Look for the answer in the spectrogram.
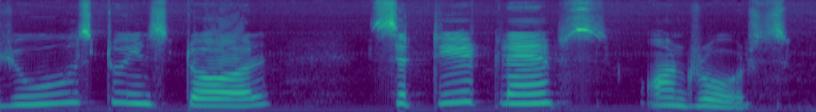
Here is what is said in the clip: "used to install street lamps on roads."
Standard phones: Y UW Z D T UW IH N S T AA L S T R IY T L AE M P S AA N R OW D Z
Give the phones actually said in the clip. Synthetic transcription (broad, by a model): Y UW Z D T UW IH N S T AA L S T IY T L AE M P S AA N R OW D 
